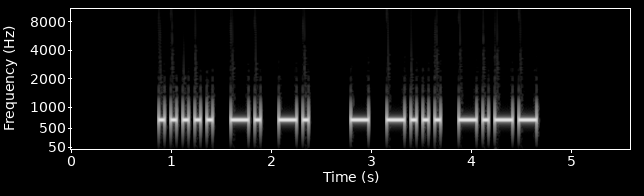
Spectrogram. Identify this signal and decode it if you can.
Morse code, heard as a keyed tone, about 20 wpm, 700 Hz. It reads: 5NN TBY
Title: Ontario QSO Party Exchange 20wpm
